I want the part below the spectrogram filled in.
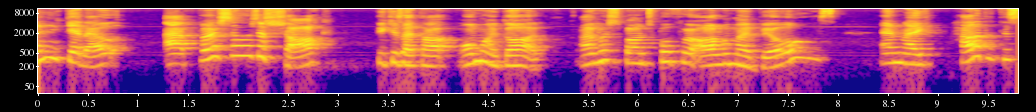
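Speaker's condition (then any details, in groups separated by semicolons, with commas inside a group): Cerebral palsy; fall risk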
